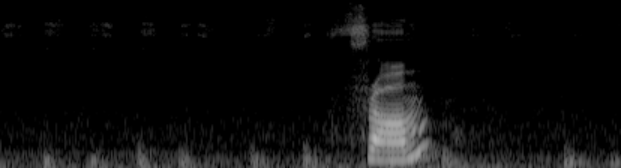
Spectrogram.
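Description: A pen scratches out handwriting in quick, rhythmic short strokes close by, with a brief spoken word partway through.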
